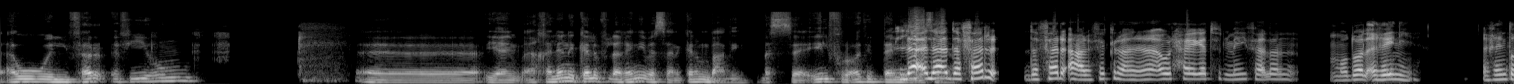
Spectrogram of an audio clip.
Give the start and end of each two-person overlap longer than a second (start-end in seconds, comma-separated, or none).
none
